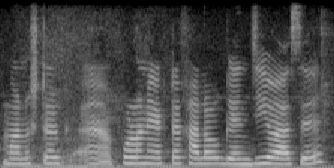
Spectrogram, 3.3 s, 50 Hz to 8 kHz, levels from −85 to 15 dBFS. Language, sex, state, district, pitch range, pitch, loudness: Bengali, female, Assam, Hailakandi, 235-295 Hz, 280 Hz, -16 LUFS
